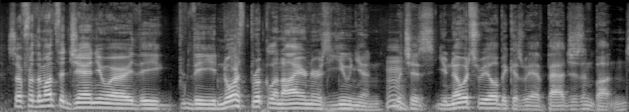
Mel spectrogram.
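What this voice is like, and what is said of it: Polished, eloquent radio voice. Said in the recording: “You're obviously very eloquent. You got a great radio voice.”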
